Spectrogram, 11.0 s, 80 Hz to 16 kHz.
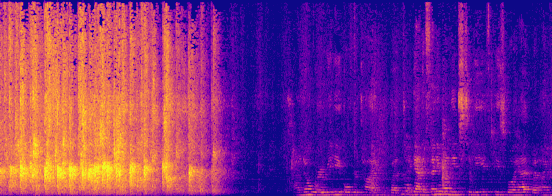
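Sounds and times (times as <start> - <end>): audience applauding: 0.0 - 4.7.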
